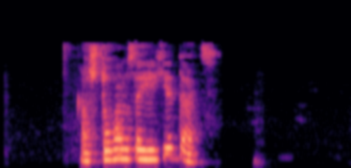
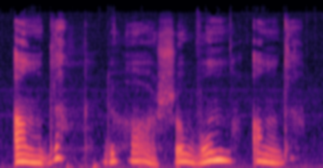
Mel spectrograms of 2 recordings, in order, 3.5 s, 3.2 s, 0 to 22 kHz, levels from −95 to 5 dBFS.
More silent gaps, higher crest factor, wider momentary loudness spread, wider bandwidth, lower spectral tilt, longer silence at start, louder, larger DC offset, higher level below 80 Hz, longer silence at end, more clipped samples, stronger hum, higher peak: neither; about the same, 18 dB vs 20 dB; about the same, 13 LU vs 12 LU; second, 7.8 kHz vs 15.5 kHz; second, -4.5 dB/octave vs -6.5 dB/octave; first, 0.8 s vs 0.15 s; first, -16 LUFS vs -26 LUFS; neither; second, -62 dBFS vs -54 dBFS; first, 1.4 s vs 0.25 s; neither; neither; first, -2 dBFS vs -6 dBFS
